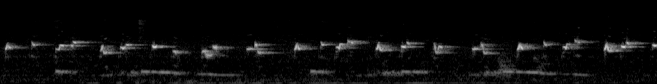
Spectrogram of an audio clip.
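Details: Sooty-headed bulbul giving a varied song used for luring: fast, cheerful chirped notes in a steady stream, with a soft, lower, drawn-out tone underneath in places.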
